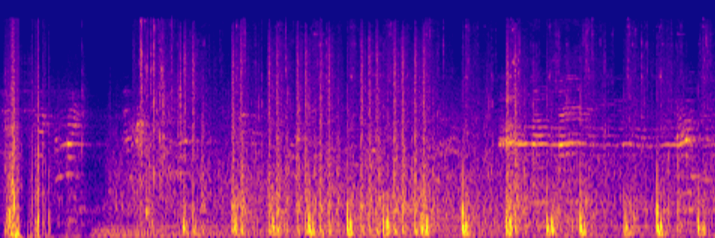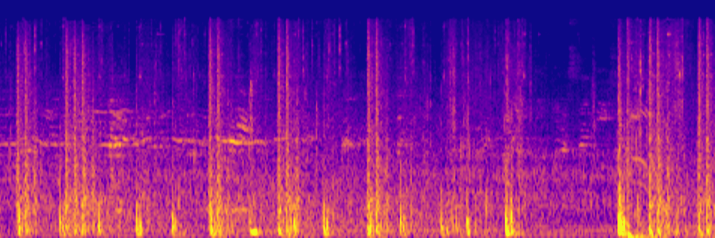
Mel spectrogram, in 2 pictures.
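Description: Footsteps run quickly on hard ground.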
